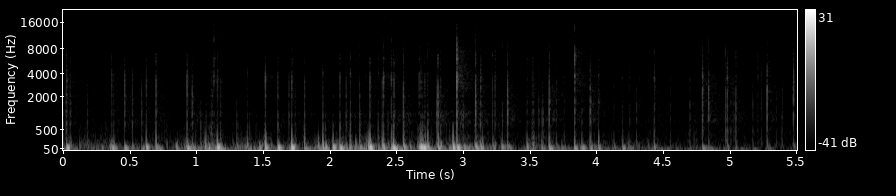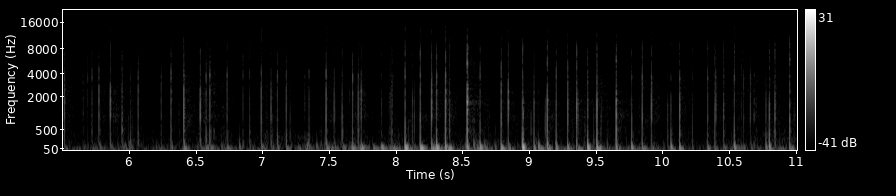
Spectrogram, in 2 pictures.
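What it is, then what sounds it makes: Orchid leaves scratched and tapped. Waxy green orchid leaves are scratched and tapped with long dark nails, held up close to a microphone. A dense, irregular stream of dry crackling clicks and scratches comes through, with soft low thumps underneath. It is loudest around the second to third second, then settles into quieter, steady tapping.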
